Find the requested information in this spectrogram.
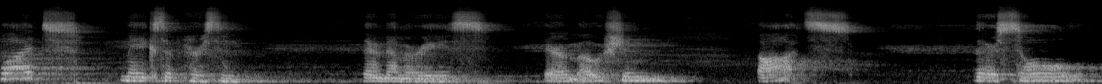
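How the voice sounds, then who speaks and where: A man puts on a raspy character voice at a fairly high pitch, speaking at a very slow pace with long, frequent pauses amid clear echo. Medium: audio drama. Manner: calm, condescending.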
